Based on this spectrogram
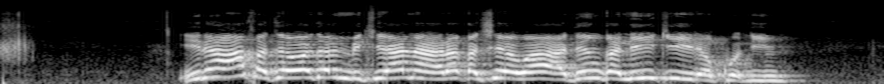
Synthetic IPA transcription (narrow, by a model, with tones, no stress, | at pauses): ʔɪ˨da˦ŋʔa˦ka˨d͡ʒeː˦wɐ˦d͡ʒɛ˦mbɪ˨kʲi˦ʔa˦naː˨ɽɐ˦kʼa˨t͡ʃeː˦˨waː˦ʔa˨dɪ˦ŋɡa˨liː˦kʲʼiː˨da˨kʷʊ˦ɗi˦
